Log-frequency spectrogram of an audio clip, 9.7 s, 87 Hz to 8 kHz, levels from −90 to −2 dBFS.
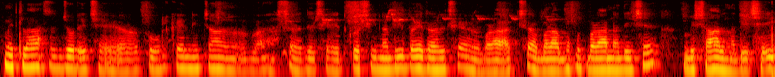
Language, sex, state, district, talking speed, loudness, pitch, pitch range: Maithili, male, Bihar, Saharsa, 165 wpm, -38 LUFS, 135 Hz, 125-145 Hz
